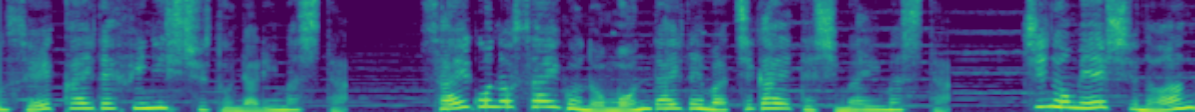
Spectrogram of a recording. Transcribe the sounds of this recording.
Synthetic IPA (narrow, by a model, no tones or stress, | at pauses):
se̞ːkaid̪e̞ɸʲiɲ̟iɕɨt̪o̞naɾʲimaɕi̥t̪a̰ | saiɡo̞no̞saiɡo̞no̞mõ̞nd̪aid̪e̞mat͡ɕiɡae̞t̪e̞ɕimaimaɕi̥t̪a̰ | ɯ̥t͡ɕino̞me̞ːɕɨno̞ãŋ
